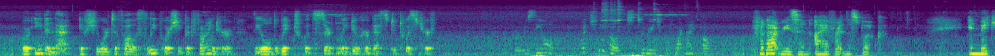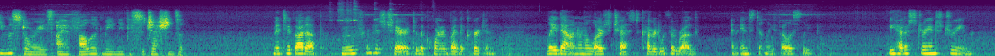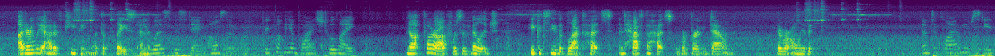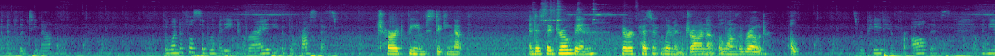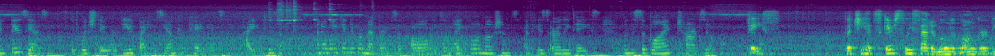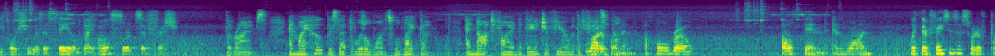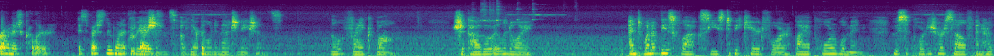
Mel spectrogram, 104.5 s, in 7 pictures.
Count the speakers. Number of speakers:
4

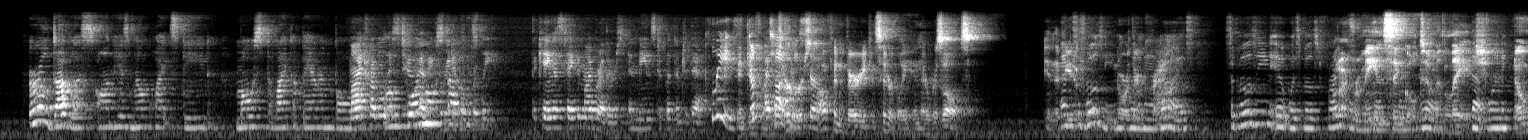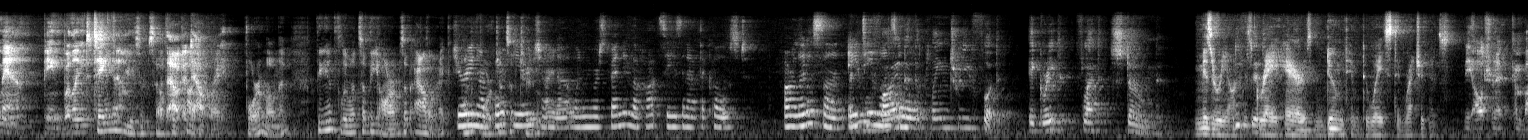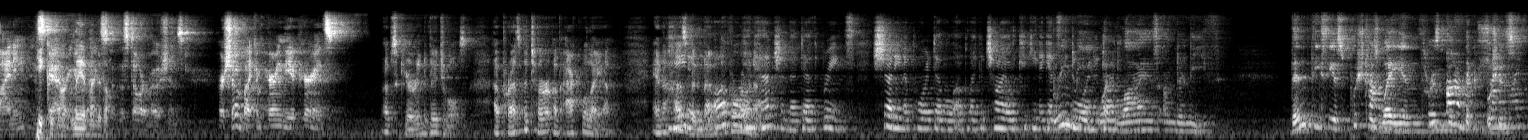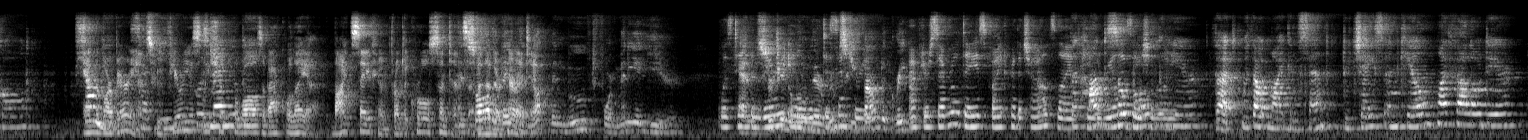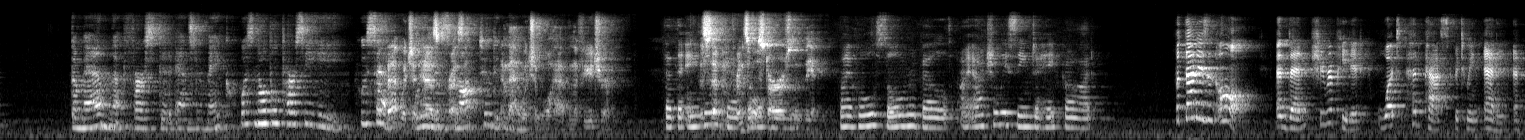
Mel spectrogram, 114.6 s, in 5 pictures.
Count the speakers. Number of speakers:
10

